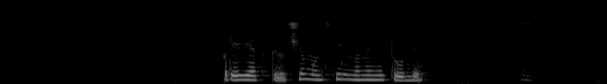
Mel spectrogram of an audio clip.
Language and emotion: Russian, neutral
